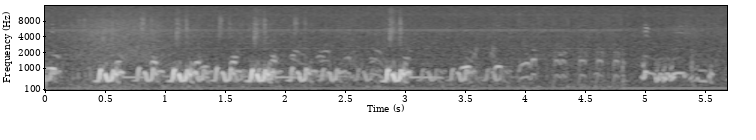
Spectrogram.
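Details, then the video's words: Several male lesser prairie-chickens displaying on a spring lek in New Mexico around sunrise give a fast, overlapping chorus of bubbling, gobbling notes in a mid-pitched babble, about one or two bursts each second, with a faint steady hum behind. "Lesser Prairie Chickens"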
